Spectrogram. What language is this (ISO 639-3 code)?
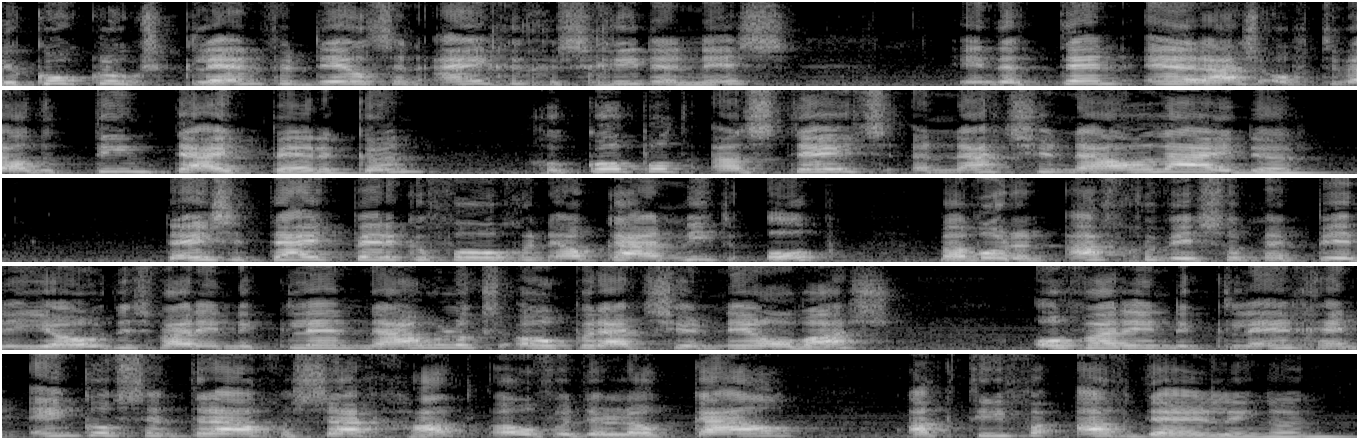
nld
